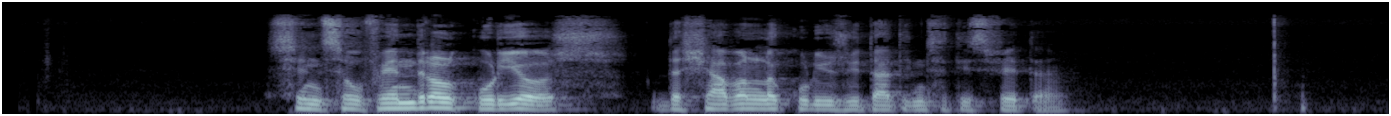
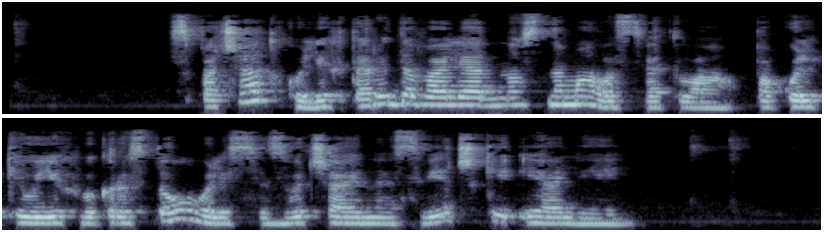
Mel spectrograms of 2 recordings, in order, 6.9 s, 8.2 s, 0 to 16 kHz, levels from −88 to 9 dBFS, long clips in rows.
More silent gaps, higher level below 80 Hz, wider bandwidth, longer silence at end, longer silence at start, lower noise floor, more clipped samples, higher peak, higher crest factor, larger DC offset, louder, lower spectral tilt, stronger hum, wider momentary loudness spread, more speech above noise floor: neither; first, -54 dBFS vs -64 dBFS; about the same, 11.5 kHz vs 11.5 kHz; first, 1.6 s vs 0.95 s; first, 1.35 s vs 0.85 s; second, -69 dBFS vs -73 dBFS; neither; about the same, -2 dBFS vs 0 dBFS; about the same, 22 dB vs 18 dB; neither; second, -23 LUFS vs -18 LUFS; about the same, -5 dB/octave vs -4 dB/octave; neither; first, 23 LU vs 6 LU; second, 47 dB vs 56 dB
